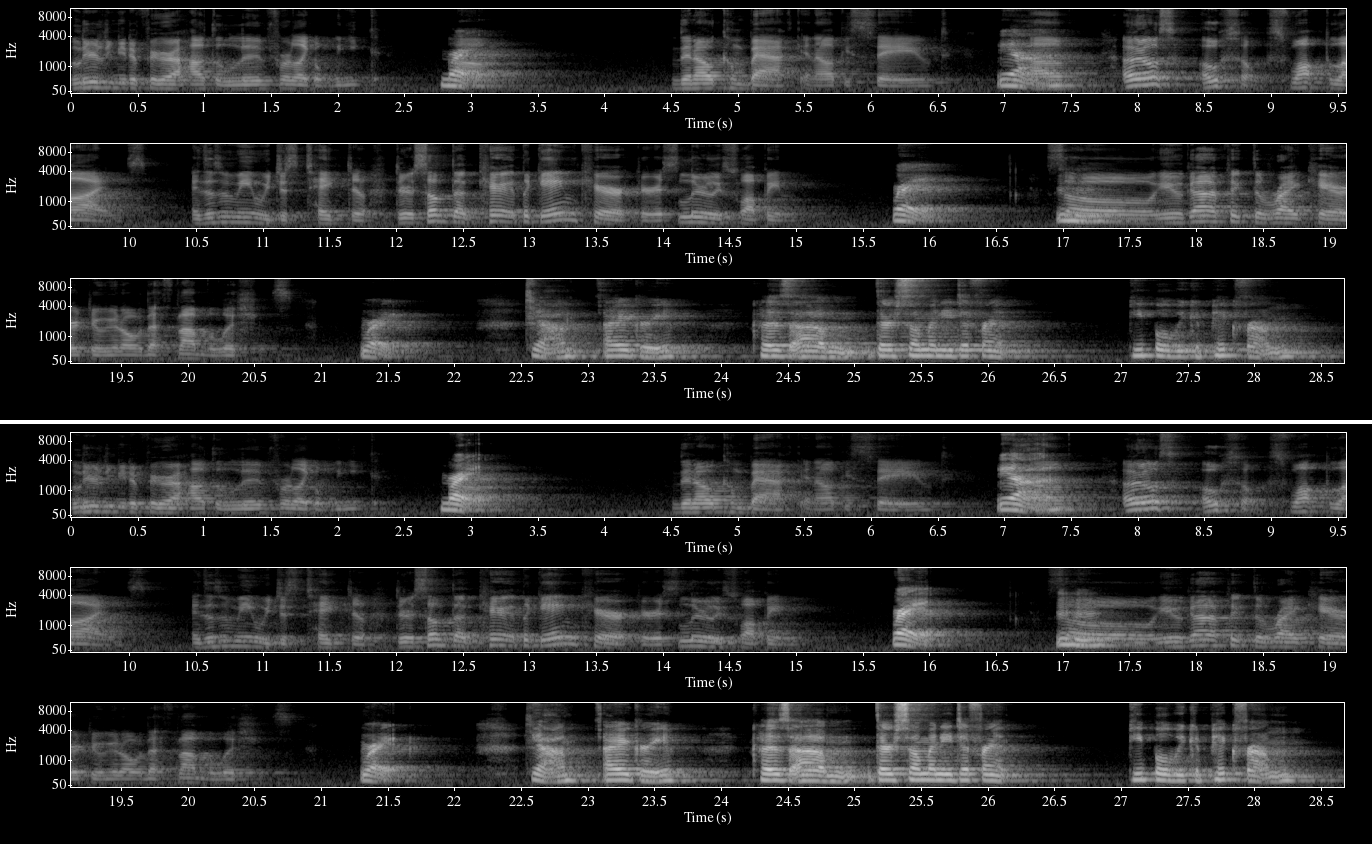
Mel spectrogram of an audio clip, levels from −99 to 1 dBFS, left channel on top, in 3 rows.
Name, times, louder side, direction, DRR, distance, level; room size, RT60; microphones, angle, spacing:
voice 1, 0.0-2.1 2.8-3.2 4.5-6.4 7.2-7.5 7.9-10.1 10.5-15.0 17.0-20.5 22.5-22.6, left 3 dB, 25° left, 11 dB, 0.7 m, -44 dB
voice 2, 2.8-3.1 6.9-7.4 15.7-16.0 16.9-17.3 21.3-21.6 22.3-23.7 24.2-26.2 27.1-28.3, right 6 dB, 55° right, 11 dB, 0.8 m, -32 dB
15.5 x 8.1 x 9.6 m, 1.2 s
head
